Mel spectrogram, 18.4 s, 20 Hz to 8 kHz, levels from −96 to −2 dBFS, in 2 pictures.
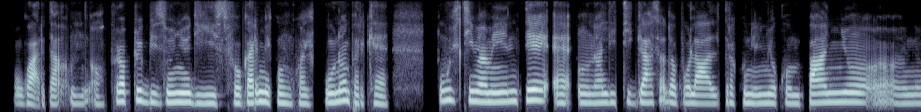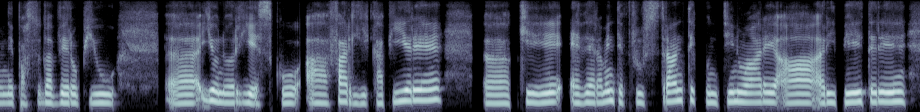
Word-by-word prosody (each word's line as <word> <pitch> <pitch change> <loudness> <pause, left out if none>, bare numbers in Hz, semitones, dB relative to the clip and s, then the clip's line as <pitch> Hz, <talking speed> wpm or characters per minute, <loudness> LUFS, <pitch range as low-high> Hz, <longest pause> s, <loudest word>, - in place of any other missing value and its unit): Guarda, - - -2
mhmm, 175 -4 -8
ho 170 -1 -8
proprio 220 +2 +2
bisogno 205 +1 +3
di 180 -2 -1
sfocarmi 190 +4 +2
con 190 -2 -1
qualcuno 200 +6 +1
perché 180 -4 -4 0.5
ultimamente 225 0 +4
è 190 -1 0
una 190 0 0
litigata 195 0 -1
dopo 190 -2 -2
l'altra 180 +1 0
con 190 -1 -1
il 180 - -1
mio 185 0 0
compagno, 195 +4 +2 0.2
uhm, 180 0 -5
non 185 0 -4
ne 185 0 -3
posso 175 +2 -11
davvero 190 -1 0
più. 190 +1 -3 0.5
Ehm, 185 0 -1
io 240 -3 +2
non 200 -2 0
riesco 185 -1 -2
a 190 -1 -2
fargli 185 -3 -2
capire, 240 +8 +1 0.5
uhm, 180 0 -1
che 200 +1 0
è 195 - -3
veramente 200 +3 0
frustrante 220 +5 -2
continuare 205 +1 0
a 195 0 +2
ripetere 210 +2 +2
195 Hz, 135 wpm, -23 LUFS, 185-210 Hz, 0.5 s, ultimamente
